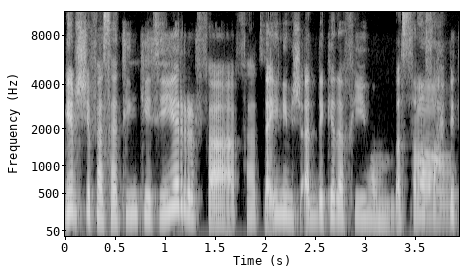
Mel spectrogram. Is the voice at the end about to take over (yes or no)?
no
